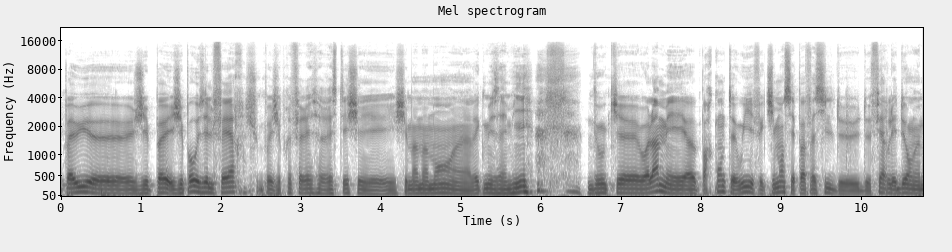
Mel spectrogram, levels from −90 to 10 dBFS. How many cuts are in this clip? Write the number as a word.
zero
